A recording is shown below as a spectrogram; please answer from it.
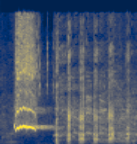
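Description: A single sharp, shrill whistle blast rings out loud and close for about a quarter second, followed by a rapid string of short voiced bursts from a person on a comedy talk show stage.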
